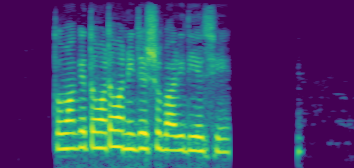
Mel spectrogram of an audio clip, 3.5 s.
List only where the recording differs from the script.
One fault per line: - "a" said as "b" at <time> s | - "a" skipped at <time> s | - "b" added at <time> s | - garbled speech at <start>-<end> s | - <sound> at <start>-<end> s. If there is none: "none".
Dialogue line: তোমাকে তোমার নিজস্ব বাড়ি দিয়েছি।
- "তোমার" added at 1.0 s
